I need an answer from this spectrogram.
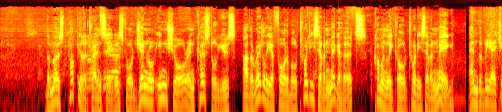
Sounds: Speech

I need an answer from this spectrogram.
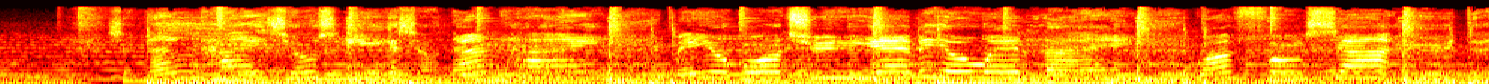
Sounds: Music

